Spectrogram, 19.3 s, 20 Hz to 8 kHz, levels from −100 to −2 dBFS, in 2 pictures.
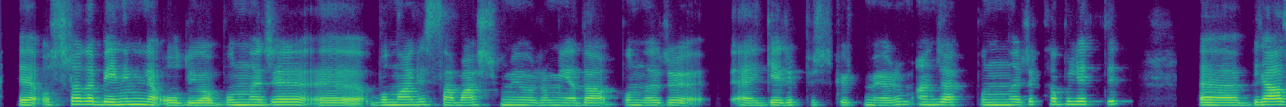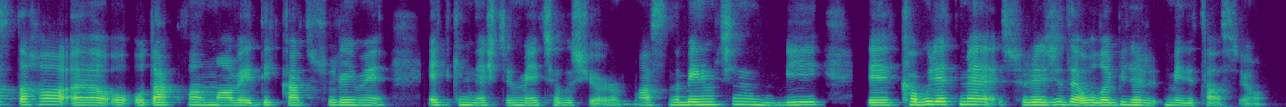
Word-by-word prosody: eee, 185 - +5
o 210 - -2
sırada 230 +2 +2
benimle 215 -1 +4
oluyor. 175 +1 +1
Bunları, 195 +1 +2
eee, 200 -4 +2
bunlarla 195 +2 +1
savaşmıyorum 185 -1 -2
ya 175 -1 -2
da 175 +6 0
bunları, 180 - -2 0.3
eee, 170 0 -1
geri 185 +2 -2
püskürtmüyorum. 185 +2 -6
Ancak 200 -1 -1
bunları 200 +2 -1
kabul 225 0 -1
edip, 230 +1 0 0.6
eee, 185 -1 +5
biraz 220 +2 +4
daha, 220 +2 +2
eee, 185 -2 +3
o - - +1 0.2
odaklanma 190 -1 +1
ve 180 -1 -1
dikkat 185 -1 -2
süremi 190 0 -2 0.3
etkinleştirmeye 185 -2 -3
çalışıyorum. 180 +6 -7
Aslında 190 +2 -2
benim 210 +1 +5
için 210 -4 -4
bir, 205 +2 0 0.3
eee, 185 +1 +1
kabul 220 +1 +5
etme 225 -1 +4
süreci 200 0 +1
de 200 - +5
olabilir 185 -1 +2
meditasyon. 175 -2 -7
190 Hz, 125 wpm, -22 LUFS, 185-205 Hz, 0.6 s, eee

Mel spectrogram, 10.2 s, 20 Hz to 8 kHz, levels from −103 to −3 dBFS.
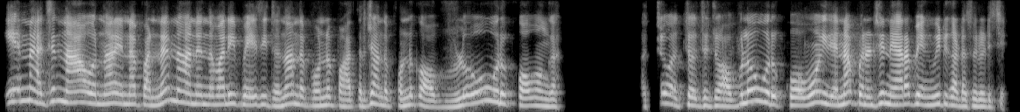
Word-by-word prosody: என்னாச்சு. 315 -3 +1
நான் 285 0 +5
ஒரு 255 - 0
நாள் 265 +1 +4
என்ன 245 0 +2
பண்ணேன்? 240 +9 +1
நான் 260 -4 +3
இந்த 230 -1 -2
மாரி 235 +2 +3
பேசிட்டு 220 -2 -1
இருந்தேன். 235 +7 +1
அந்த 220 -2 -1
பொண்ணு 200 +2 0
பார்த்துருச்சு. 180 +7 -1
அந்த 200 -3 -4
பொண்ணுக்கு 220 +4 -2
அவ்வளோ 165 +8 -2 0.2
ஒரு 265 -3 +1
கோவங்க. 200 -2 0 0.9
அச்சோ! 265 - -7
அச்சோ! 200 +2 -4
அச்சச்சோ! 200 0 -3
அவ்வளோ 260 - 0
ஒரு 230 -4 +1
கோவம். 215 +7 +1
இது 225 -3 +2
என்னா 250 +4 +4
பண்ணிடுச்சு? 245 +2 +1
நேரா 225 +2 +5
போய் 245 -2 +3
எங்க 215 +1 -2
வீட்டுக்காரர்ட்ட 210 -7 -1
சொல்லிடுச்சு. 175 -2 -4
225 Hz, 195 wpm, -24 LUFS, 200-255 Hz, 0.9 s, நான்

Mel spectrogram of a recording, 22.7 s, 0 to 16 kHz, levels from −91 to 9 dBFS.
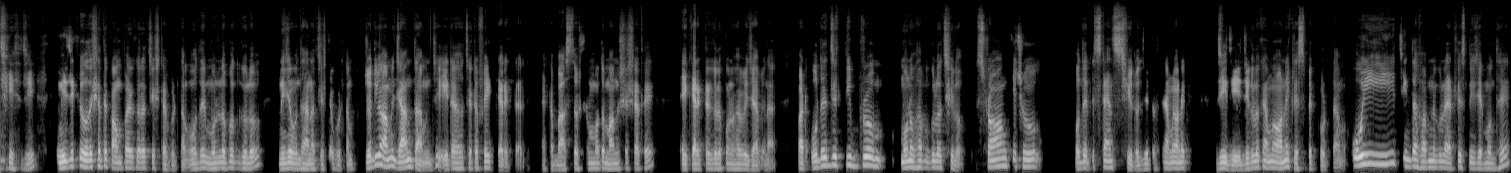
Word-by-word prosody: জি, 115 - -2 0.2
জি। 100 - -2 0.5
নিজেকে 150 +5 +4
ওদের 140 +1 +5
সাথে 155 0 +3
কম্পেয়ার 120 +1 +2
করার 120 -1 +1
চেষ্টা 125 - -3
করতাম। - - -8
ওদের 120 +4 -1
মূল্যবোধগুলো, 115 0 0 0.4
নিজের 115 +2 +5
মধ্যে 105 0 -1
আনার 100 0 -2
চেষ্টা 95 - -7
করতাম। 90 0 -7 0.2
যদিও 160 +10 +5
আমি 160 - +3
জানতাম 140 +5 +4 0.2
যে, - - -4
এটা 105 +4 +1
হচ্ছে 115 0 -6
একটা 115 - -1
ফেক 130 -1 +2
ক্যারাক্টার। - - -2 0.3
একটা - - -9
বাস্তবসম্মত 110 +5 -2
মানুষের 105 +1 -4
সাথে - - -1 0.5
এই - - +4
ক্যারাক্টার 105 - +4
গুলো 105 -1 0
কোনভাবেই 100 -2 -2
যাবে 90 -1 -3
না। - - -5 0.4
বাট - - +3
ওদের 165 +6 +4
যে, 180 - +5
তীব্র 175 -1 -2 0.6
মনোভাবগুলো 130 0 +1
ছিল, - - -3 0.4
স্ট্রং 140 +2 +3 0.2
কিছু 150 0 -2 0.8
ওদের 120 +2 +1 0.2
স্ট্যান্স 130 -1 0
ছিল, 100 -5 -2
যেটা 105 -2 -4
তে - - -11
আমি 120 - +1
অনেক 120 0 -1 0.5
জ্বি, 115 0 +5
জ্বি, 90 - +5
যেগুলোকে 125 +6 +1
আমি 130 - +2
অনেক 140 +4 +2
রেসপেক্ট 110 +1 -5
করতাম। - - -6 0.3
ওই 190 +3 +9 0.5
চিন্তাভাবনাগুলো 135 -3 0
এটি - - -7
লিস্ট 130 0 -4
নিজের 115 -1 -2
মধ্যে 110 +7 -3
120 Hz, 165 wpm, -24 LUFS, 110-135 Hz, 0.8 s, ওই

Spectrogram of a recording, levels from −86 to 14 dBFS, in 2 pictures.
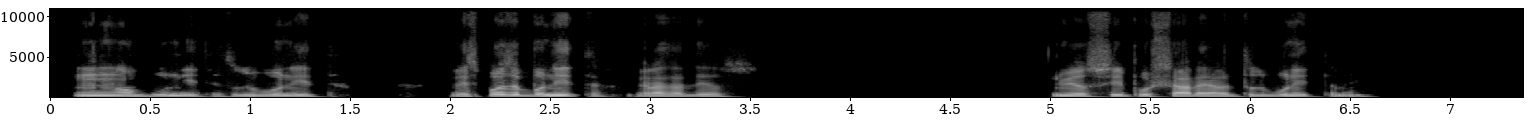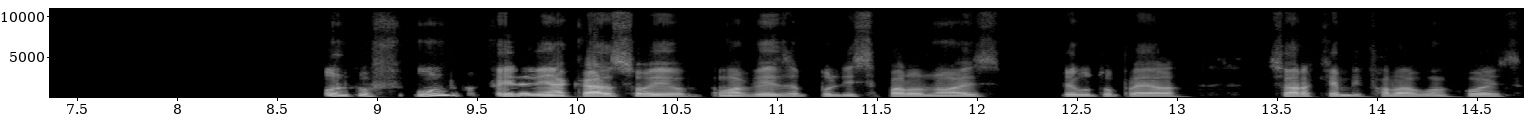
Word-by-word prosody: Não, 110 -3 +4
bonita, 105 -2 0
é - - -14
tudo 135 +4 -4
bonita, 105 -6 -2 0.6
minha - - -4
esposa 185 +4 +4
é - - -1
bonita, 145 -10 +3
graças 110 +1 -1
a - - -2
Deus. 95 +1 -5 1.5
Meus 110 -4 +1
filhos 120 -1 -1
puxaram 110 -3 +1
ela, 100 0 +1
é - - -9
tudo 125 +5 -6
bonito 110 -5 -2
também. 95 +2 -9 2.1
O 160 - +2
único 190 0 +2
fe - - -15
o 165 - +2
único 240 -2 +3
feio 160 +1 +2
da 160 - +3
minha 140 -4 +6
casa 145 +7 +6
sou 155 -1 +2
eu, 120 -1 +1
uma 125 +1 0
vez 130 +4 +1
a 150 - -1
polícia 135 -1 -6
parou 125 -2 +1
nós, 125 +3 -2 0.3
perguntou 130 0 -2
pra - - -2
ela: 105 0 +1
"A - - -24 0.4
senhora 155 +1 +2
quer 145 - -2
me 125 -3 -5
falar 105 0 -2
alguma 105 -1 -4
coisa?". 150 +5 -3
125 Hz, 190 wpm, -23 LUFS, 105-145 Hz, 2.1 s, minha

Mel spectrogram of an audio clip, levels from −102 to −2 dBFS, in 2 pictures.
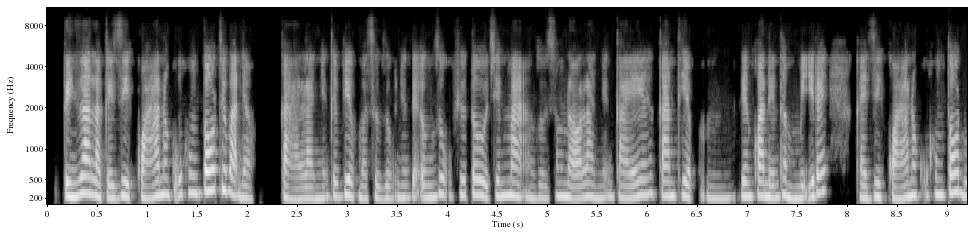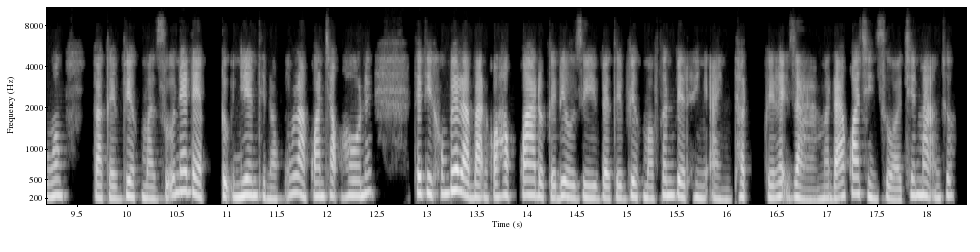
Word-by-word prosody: Tính 230 -2 +6
ra 280 +1 +6
là 235 -4 +3
cái 210 -1 -1
gì 230 +3 +2
quá 215 +1 +1
nó 260 - +3
cũng 255 0 -3
không 280 +1 -2
tốt 315 +1 +8
chứ 335 - +4
bạn 280 -7 +2
nhỉ. 205 - +1 0.3
Cả 190 -4 -1
là 195 +1 -1
những 195 +2 -2
cái 230 0 -3
việc 245 -3 +2
mà 205 - -2
sử 195 +1 -5
dụng 200 +2 -6
những 210 0 -2
cái - - -4
ứng 210 0 0
dụng 260 -1 -2
filter 250 0 0
ở 230 - +1
trên 235 +3 -1
mạng, 230 -4 +1
rồi 200 0 -6
xong 230 +4 -1
đó 195 -2 +1
là 225 +1 0
những 205 +2 -4
cái 215 +4 -1
can 235 0 +1
thiệp, 230 -2 0
ừm, 195 -1 -4
liên 230 -1 +2
quan 235 +1 +3
đến 210 -1 +2
thẩm 215 -5 +1
mỹ 210 +3 +1
đấy. 290 +4 +1 0.3
Cái 205 -3 -1
gì 225 - +1
quá 195 +1 0
nó 240 - +3
cũng 245 +1 -11
không 255 +1 -1
tốt, 290 +2 +4
đúng 235 -6 0
không? 245 +1 +2 0.3
Và 210 - +2
cái 200 -1 -3
việc 235 0 +2
mà 200 -2 -2
giữ 195 +7 -4
nét 310 +2 +4
đẹp 275 -7 +1 0.2
tự 230 - +2
nhiên 235 +3 +4
thì 225 - -5
nó 190 -1 -2
cũng 245 - -6
là 275 -2 +2
quan 235 +1 +1
trọng 240 -1 -3
hơn 240 +2 +1
đấy. 280 - -1 0.4
Thế 275 - +4
thì 275 - +4
không 275 +1 -1
biết 330 +2 +7
là 280 -5 +6
bạn 215 -2 +2
có 220 - +1
học 240 +1 0
qua 250 0 +4
được 225 - 0
cái 205 - -1
điều 225 0 +2
gì 205 0 -1
về 200 - +1
cái 200 +1 -4
việc 230 -2 -1
mà 200 - 0
phân 245 -1 +1
biệt 235 -4 +1
hình 210 -2 0
ảnh 190 -2 -4
thật 220 -1 -2 0.2
với 205 -1 0
lại 225 -2 0
giả 190 -6 -1
mà 195 - -2
đã 200 +3 +2
qua 270 +3 +1
chỉnh 220 -5 0
sửa 200 - -2
ở 175 - -3
trên 250 +4 0
mạng 235 -4 +1
chưa? 250 - -3
225 Hz, 340 wpm, -20 LUFS, 205-245 Hz, 0.4 s, tốt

